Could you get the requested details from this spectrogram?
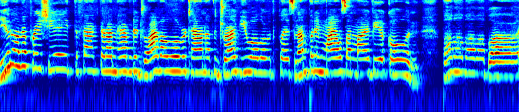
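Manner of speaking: sudden, high, very angry complaining rant. Retelling how he suddenly got mad about driving: imitating someone getting angry. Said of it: "he instantly just got mad".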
